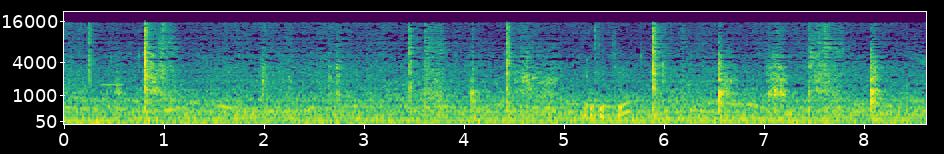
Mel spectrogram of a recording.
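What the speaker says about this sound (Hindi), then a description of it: "देखिए इस तरह से हम इसे अच्छे से इसमें फ्राई करके ले लेना है।" Ginger garlic paste frying with chicken masala in a pan, stirred with a utensil: faint, close sizzling under repeated light scrapes and clinks against the pan at an uneven rhythm, with quiet talk in the background.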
